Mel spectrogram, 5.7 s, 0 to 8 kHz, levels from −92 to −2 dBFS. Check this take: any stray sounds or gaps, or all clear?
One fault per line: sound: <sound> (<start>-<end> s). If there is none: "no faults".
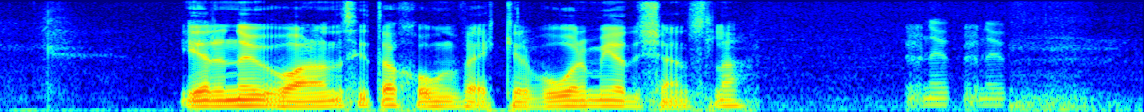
sound: laugh (4.5-5.0 s)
